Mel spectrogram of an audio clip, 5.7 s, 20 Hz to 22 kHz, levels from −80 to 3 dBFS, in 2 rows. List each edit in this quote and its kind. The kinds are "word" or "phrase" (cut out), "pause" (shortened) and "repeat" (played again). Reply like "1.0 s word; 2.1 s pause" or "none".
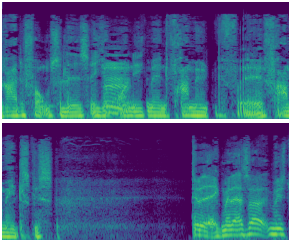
1.4 s word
